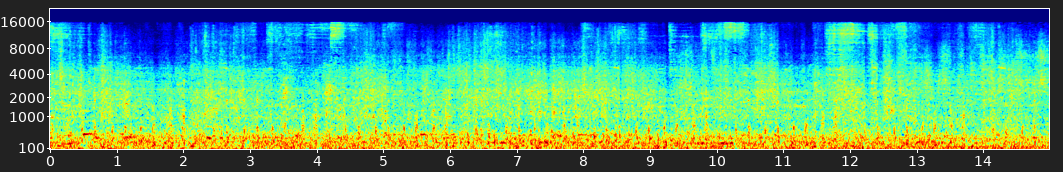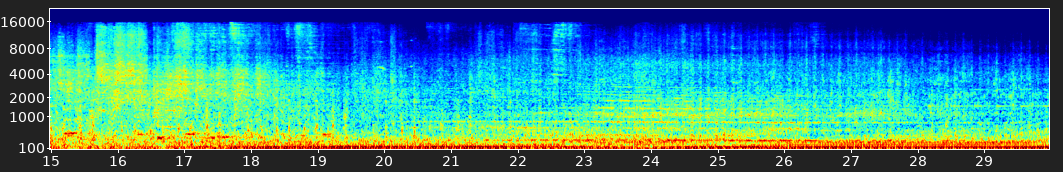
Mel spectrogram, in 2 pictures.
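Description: Freight train tank cars rolling past with a steady clickety-clack of steel wheels on the rails. From about halfway through, a steady low diesel engine drone builds up as a trailing BNSF diesel locomotive at the rear of the train comes by.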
